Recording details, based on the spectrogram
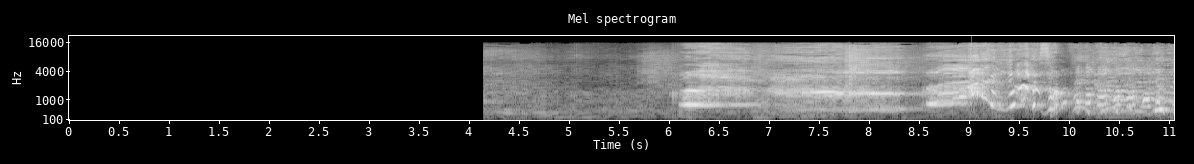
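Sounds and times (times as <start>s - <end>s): woman squealing: 6.1s - 10.1s.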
